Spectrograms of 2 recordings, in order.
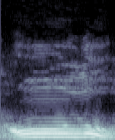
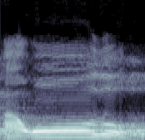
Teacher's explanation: bunyi u-nya harus betul-betul monyong bibir kita semonyong-monyongnya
